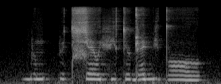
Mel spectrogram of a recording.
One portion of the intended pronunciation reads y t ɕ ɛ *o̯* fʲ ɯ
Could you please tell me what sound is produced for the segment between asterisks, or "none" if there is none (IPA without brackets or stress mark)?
o̯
